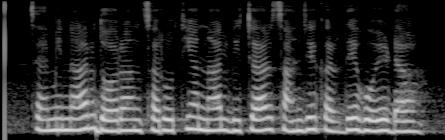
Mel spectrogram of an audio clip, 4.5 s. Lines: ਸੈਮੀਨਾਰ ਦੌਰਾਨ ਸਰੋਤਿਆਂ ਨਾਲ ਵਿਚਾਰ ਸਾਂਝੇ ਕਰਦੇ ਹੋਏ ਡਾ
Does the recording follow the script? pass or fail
pass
